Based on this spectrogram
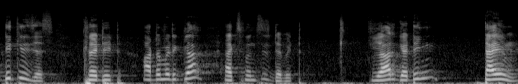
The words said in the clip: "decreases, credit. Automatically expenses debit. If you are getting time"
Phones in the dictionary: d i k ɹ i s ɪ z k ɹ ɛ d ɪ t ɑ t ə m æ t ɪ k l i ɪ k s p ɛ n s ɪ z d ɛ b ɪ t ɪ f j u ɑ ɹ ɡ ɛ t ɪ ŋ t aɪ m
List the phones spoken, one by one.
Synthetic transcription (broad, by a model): d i k ɹ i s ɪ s k ɹ ɛ d ɪ t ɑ t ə m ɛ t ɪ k i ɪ k s p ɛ n s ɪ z d ɛ b ɪ t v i ɑ ɹ ɡ ɛ t ɪ ŋ t aɪ m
